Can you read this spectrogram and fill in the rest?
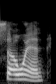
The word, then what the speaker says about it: Samhain: Like, so there was an ancient Celtic festival called Samhain, and it's actually spelled Samhain, but it's pronounced Samhain.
